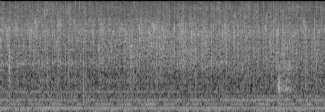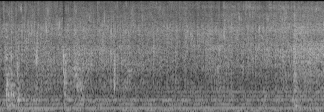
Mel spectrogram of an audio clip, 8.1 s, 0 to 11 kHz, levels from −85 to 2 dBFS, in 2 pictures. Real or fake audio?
fake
